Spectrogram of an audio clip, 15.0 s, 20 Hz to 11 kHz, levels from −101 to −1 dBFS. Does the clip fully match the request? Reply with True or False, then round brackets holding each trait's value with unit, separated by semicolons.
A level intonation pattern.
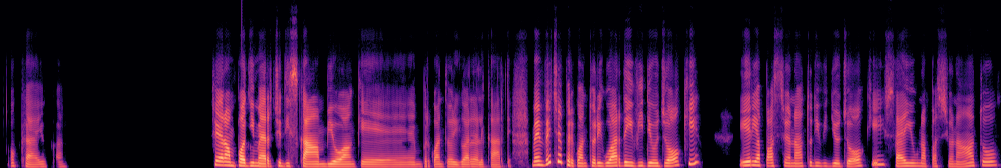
False (4.7 semitones)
